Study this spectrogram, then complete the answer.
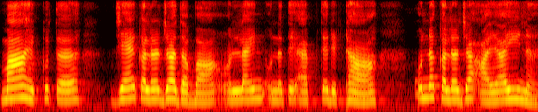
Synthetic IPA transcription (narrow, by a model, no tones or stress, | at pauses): mãːɦɪkʊt̪ɐ | d͡ʑɐ̃ɦɪ̃kɐləɾd͡ʑad̪ɐɓaɔ̰ːnlaːɪnʊnə̆t̪eʔɛːpt̪eɗɪʈʰa | ʊnə̆kɐləɾd͡ʑaːʔaːjaːinɐ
